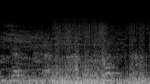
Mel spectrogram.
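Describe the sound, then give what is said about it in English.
Explosions from the video game Doom play from a TV in a bedroom as a dense, steady low rumble with muffled booms blending together rather than standing out as separate blasts. “Inside a bedroom, the video game Doom plays on TV.”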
